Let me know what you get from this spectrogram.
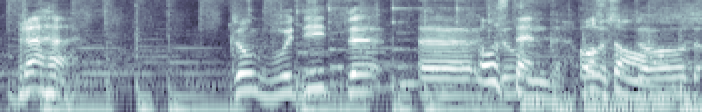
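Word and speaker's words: Brugge: Et à la flamande, Bruges, ça se dit comment? Brahe, Donc vous dites...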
